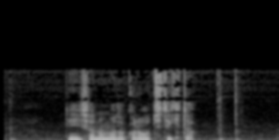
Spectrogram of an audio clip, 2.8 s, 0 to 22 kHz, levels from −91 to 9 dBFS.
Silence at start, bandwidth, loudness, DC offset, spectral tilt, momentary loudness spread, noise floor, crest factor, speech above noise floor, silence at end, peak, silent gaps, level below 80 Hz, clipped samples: 0.1 s; 11.5 kHz; -26 LUFS; under 0.1%; -5 dB/octave; 21 LU; -59 dBFS; 18 dB; 34 dB; 0.4 s; -10 dBFS; none; -58 dBFS; under 0.1%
